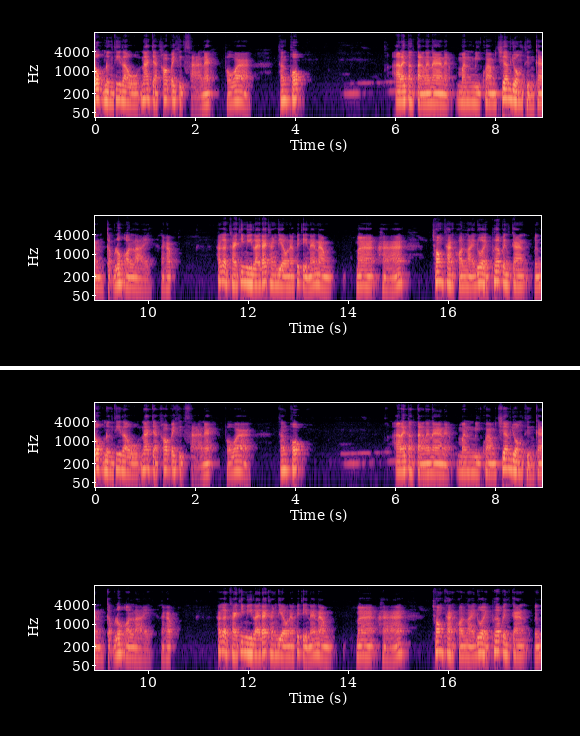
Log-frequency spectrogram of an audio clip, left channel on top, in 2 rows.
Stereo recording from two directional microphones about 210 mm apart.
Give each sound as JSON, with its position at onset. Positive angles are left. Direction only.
{"t": 0.0, "sound": "speech", "side_deg": 20}
{"t": 5.9, "sound": "speech", "side_deg": 20}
